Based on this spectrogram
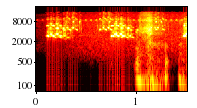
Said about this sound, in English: It's the crickets. That sounds like somebody like streaking that window washing. It's a preloaded thing. Sound effect on my mixer. It says crickets, but it's not a very good crickets, right? That's not a cricket.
